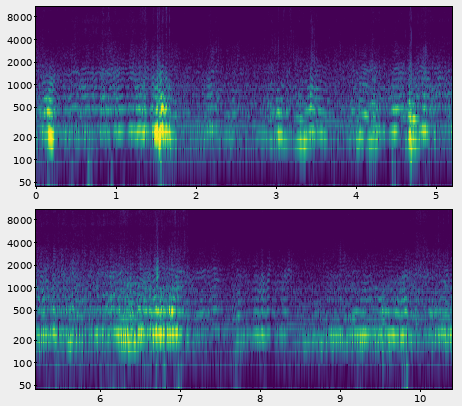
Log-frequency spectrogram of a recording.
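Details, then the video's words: Many honey bees humming within the hive: a constant warm drone punctuated by short louder buzzes of individual bees passing near. "bees therapy hive natural buzzing sound"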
